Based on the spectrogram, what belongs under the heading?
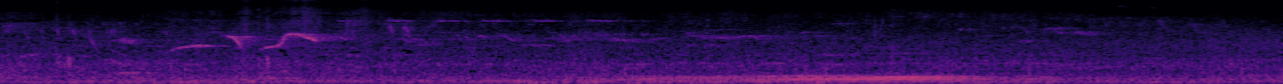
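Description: Small songbirds chirping and singing in short rising and falling phrases over a steady outdoor background hum. About halfway through, a low pitched hum swells and fades over a couple of seconds and is the loudest sound.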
